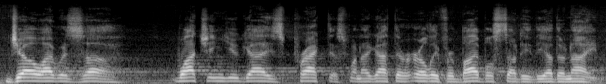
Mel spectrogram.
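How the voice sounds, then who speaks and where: A man preaching a sermon as pastor, slow and emphatic, with sudden rises in pitch. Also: fairly even intonation, long reverb tail. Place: church sanctuary.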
